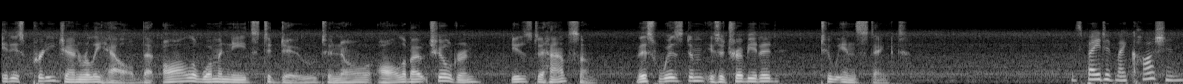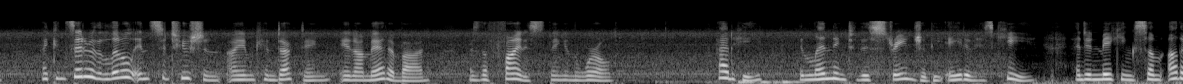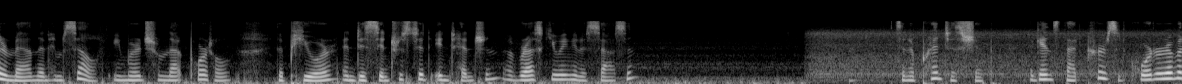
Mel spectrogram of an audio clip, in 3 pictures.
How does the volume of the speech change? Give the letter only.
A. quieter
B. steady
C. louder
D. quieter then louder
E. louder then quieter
B.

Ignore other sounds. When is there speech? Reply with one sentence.
The speech can be heard from 0.0 to 9.1 s, from 10.7 to 17.9 s, from 19.0 to 30.1 s and from 32.1 to 35.4 s.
